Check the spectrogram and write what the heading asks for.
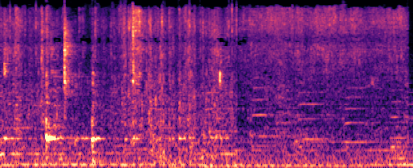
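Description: Kitchen tap running into a stainless steel bowl as dried sorrel is rinsed by hand, with a steady splashing hiss and a few clicks near the start. Background music plays underneath.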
